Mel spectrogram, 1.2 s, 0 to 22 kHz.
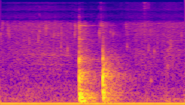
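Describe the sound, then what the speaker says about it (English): A spoon stirs simmering gumbo with shrimp and okra in a pot, producing two quick soft scraping knocks close by against a steady low background hum. "Gonna give this a stir, and we will continue to simmer this for about 5 minutes"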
